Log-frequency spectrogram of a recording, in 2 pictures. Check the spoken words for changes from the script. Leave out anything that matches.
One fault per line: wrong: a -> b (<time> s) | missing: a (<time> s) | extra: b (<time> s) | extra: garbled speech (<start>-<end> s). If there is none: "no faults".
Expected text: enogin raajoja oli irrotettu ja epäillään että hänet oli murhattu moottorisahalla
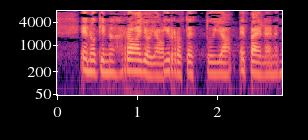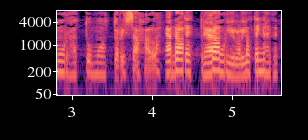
missing: oli (1.3 s)
missing: että hänet oli (2.7 s)
extra: garbled speech (4.2-5.6 s)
